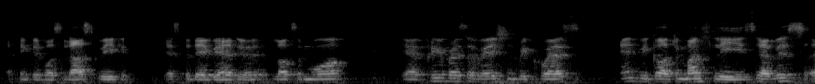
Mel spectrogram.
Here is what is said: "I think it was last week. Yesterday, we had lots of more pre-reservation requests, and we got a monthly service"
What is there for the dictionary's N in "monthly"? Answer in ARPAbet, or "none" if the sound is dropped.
N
